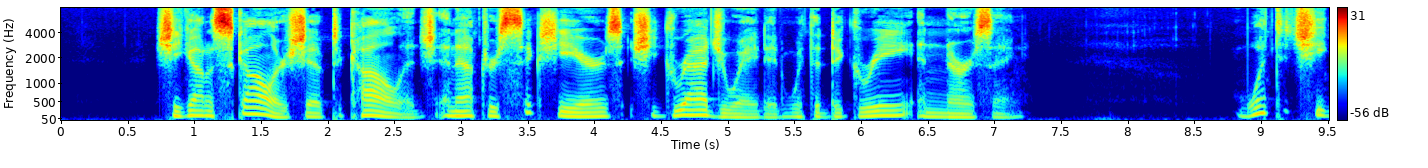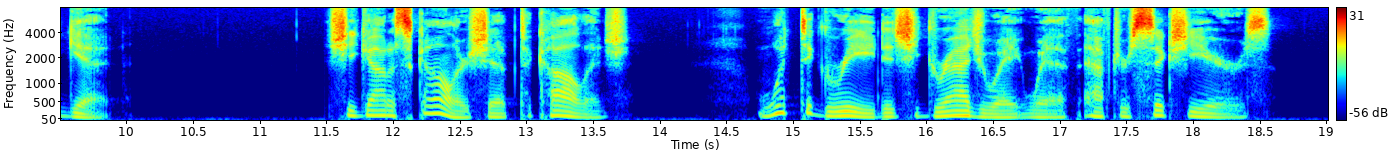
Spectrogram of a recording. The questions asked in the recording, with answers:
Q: What degree did she graduate with after 6 years?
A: She graduated with a degree in nursing after 6 years.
